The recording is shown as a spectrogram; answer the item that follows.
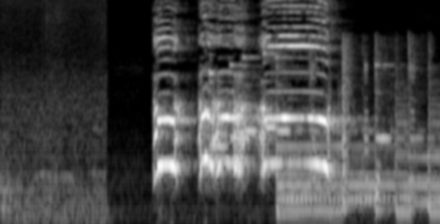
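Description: A rooster crowing once, loud, in three parts with the last note held longest, starting about one and a half seconds in after a brief silence. Plucked guitar music begins under the end of the crow.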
